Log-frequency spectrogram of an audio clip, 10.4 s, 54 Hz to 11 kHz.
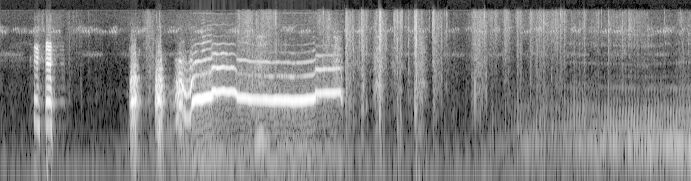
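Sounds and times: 
dog howling at night: 2.0s - 5.2s
soft footsteps: 3.6s - 9.8s.

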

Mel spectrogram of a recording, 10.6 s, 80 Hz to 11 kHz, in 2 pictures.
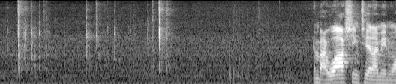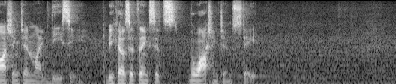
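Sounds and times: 
low steady hum: 0.0s - 10.5s
faint typing on a computer keyboard: 0.2s - 2.3s
speech: 4.2s - 8.8s.

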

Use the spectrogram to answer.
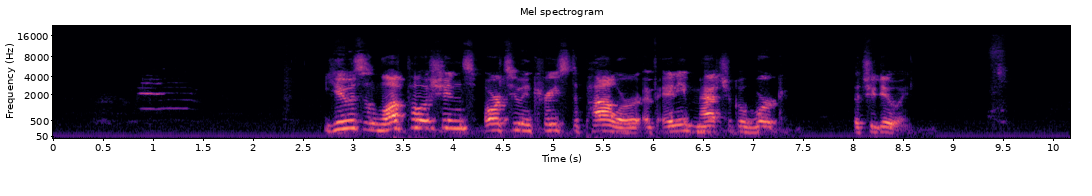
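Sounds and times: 
low steady hum: 0.0s - 10.1s
speech: 2.8s - 7.4s, 8.0s - 8.6s
person sneezing: 9.4s - 9.6s.

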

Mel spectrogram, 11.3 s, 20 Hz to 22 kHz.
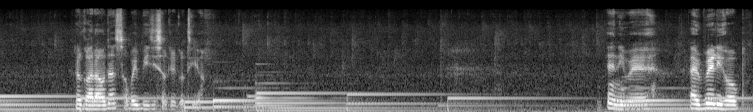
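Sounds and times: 
steady rain falling: 0.0s - 11.2s
speech: 1.2s - 4.0s, 9.1s - 11.2s.

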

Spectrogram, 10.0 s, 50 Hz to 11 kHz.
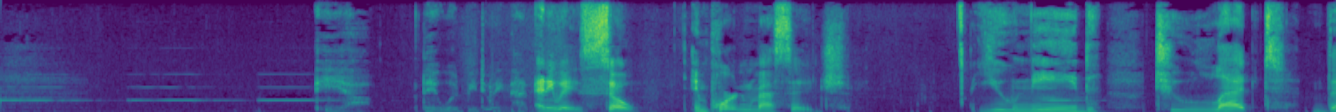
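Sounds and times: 
truck reversing beeper: 0.0s - 3.1s, 7.9s - 8.6s
speech: 2.4s - 6.4s, 7.3s - 10.0s.

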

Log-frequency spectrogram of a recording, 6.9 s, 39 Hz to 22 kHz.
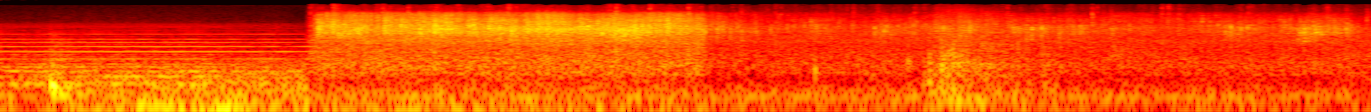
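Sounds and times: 
steady tonal hum: 0.0s - 1.6s
shower spraying running water with splashing and dripping: 1.6s - 6.8s.

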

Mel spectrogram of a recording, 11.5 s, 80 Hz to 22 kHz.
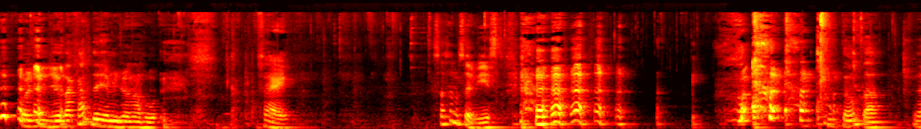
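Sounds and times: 
laughter: 0.0s - 1.2s, 6.4s - 8.4s
speech: 0.2s - 2.6s, 3.3s - 3.8s, 5.5s - 8.3s, 9.4s - 11.5s
person coughing: 9.2s - 10.8s.

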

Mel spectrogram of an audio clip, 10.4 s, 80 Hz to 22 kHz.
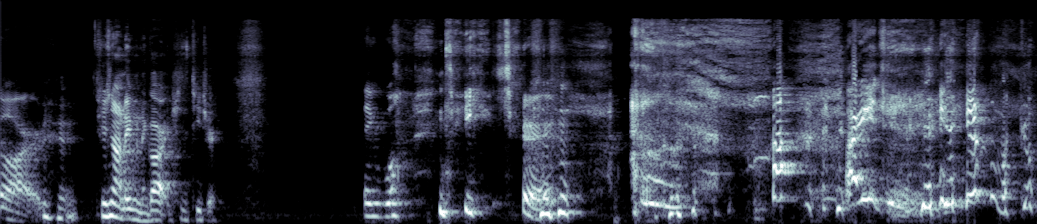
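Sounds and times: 
speech: 0.0s - 2.6s, 3.6s - 10.3s
laughter: 4.4s - 10.3s
person coughing with raspy wheezy breaths: 6.3s - 7.4s.

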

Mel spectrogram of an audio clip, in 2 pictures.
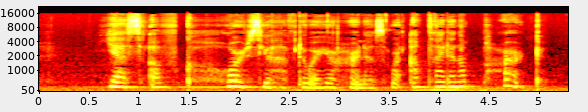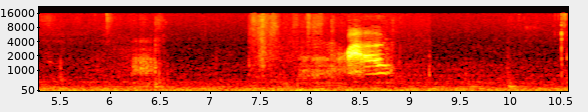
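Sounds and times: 
steady low rumble of outdoor noise: 0.0s - 10.5s
speech: 0.7s - 5.1s
cat meowing in protest: 8.2s - 9.0s.

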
